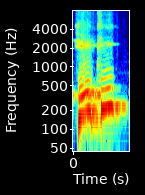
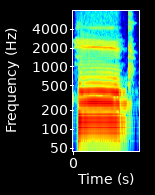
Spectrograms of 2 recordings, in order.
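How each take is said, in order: First: هيتي with a sounded rising ee at the end; wrong final vowel. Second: هيت as long, slow "haaate" ending on t; silent final e. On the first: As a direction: voice the last e in هيتي, as a questioning mistake. (هيتي بنطق الإي في الآخر) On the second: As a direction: drop the final vowel and hold the middle of هيت. (هيت من غير إي في الآخر) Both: Shown as a demonstration. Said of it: "لا أقول هيت".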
